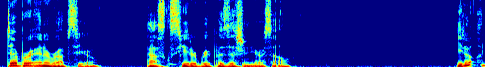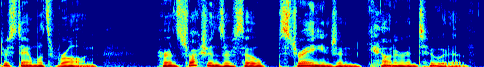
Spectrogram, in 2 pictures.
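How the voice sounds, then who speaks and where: A man's voice: low voice, sing-song, normal speed, creaky, pauses often, dark tone, no echo. A man reading visual novel text aloud expressively as a game streamer, slipping into casual commentary.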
